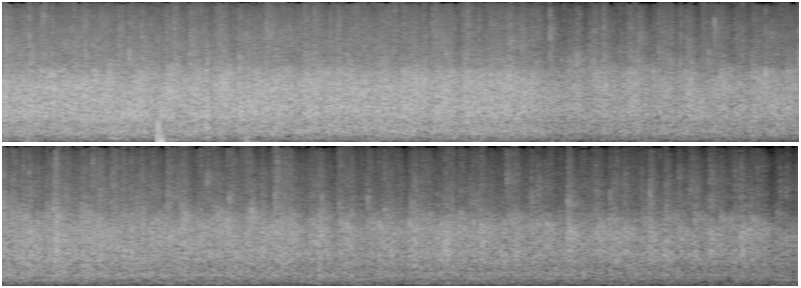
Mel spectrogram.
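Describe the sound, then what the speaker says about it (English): An audience at a military and security forum gives a round of applause, steady dense clapping that eases slightly after a few seconds and carries on throughout. "please give the Admiral a round of applause"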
